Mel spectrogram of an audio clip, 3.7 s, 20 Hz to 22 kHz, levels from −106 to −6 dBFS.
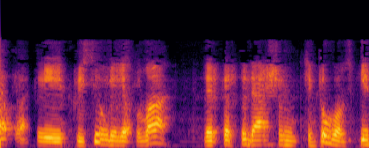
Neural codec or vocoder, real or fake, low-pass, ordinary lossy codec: codec, 16 kHz in and 24 kHz out, 0.6 kbps, FireRedTTS-2 codec; fake; 7.2 kHz; MP3, 32 kbps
